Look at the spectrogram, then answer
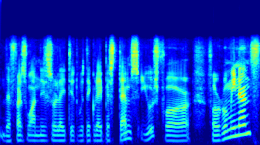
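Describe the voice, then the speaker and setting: In a plain, everyday voice, a man speaks at a medium pitch and a moderate pace. The sound is dry and close with no echo, over a quiet background. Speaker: researcher presenting projects. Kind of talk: webinar presentation. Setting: online webinar.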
